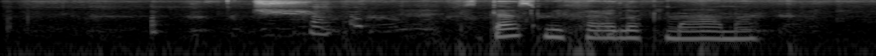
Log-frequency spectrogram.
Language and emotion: Russian, neutral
